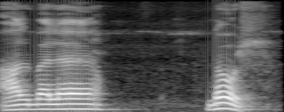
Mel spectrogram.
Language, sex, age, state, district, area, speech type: Goan Konkani, male, 60+, Goa, Salcete, rural, spontaneous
